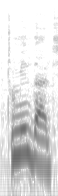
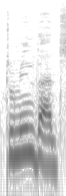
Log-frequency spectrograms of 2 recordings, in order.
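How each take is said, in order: Both takes have the same delivery.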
